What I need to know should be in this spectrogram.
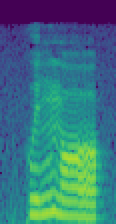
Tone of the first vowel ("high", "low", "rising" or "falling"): rising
